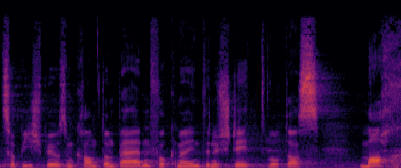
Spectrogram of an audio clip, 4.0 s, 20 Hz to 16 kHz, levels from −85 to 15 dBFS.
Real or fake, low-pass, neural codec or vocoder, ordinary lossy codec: real; 14.4 kHz; none; none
